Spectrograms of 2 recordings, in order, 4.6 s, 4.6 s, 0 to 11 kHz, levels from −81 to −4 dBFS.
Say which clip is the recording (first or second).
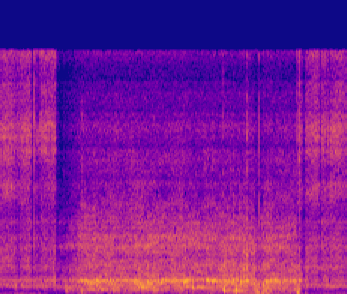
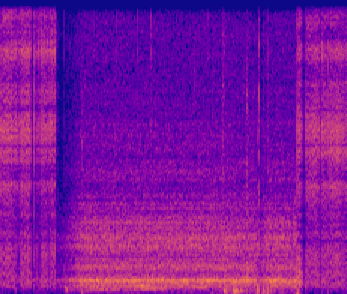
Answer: second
